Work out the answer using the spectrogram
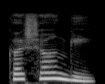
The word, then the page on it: ಕುಸಂಗ: kusaŋga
